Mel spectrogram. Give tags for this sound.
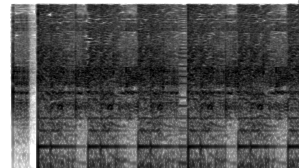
beep rhythm noise

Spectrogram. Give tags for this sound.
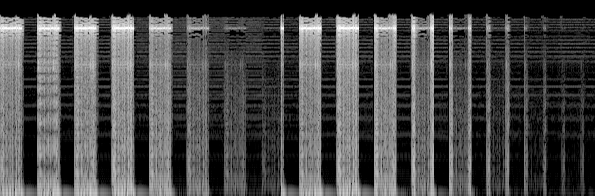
bend bending circuit glitch phone toy

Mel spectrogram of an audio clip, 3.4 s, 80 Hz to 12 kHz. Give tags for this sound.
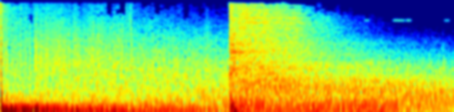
70BPM noisy

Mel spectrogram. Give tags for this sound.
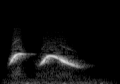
whistling wolf fast

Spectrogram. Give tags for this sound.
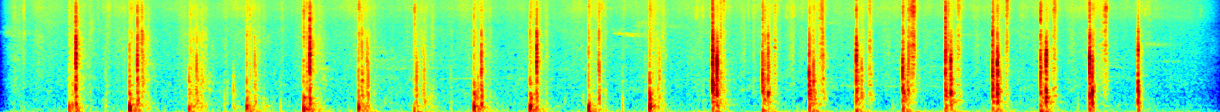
wood-stairs walk stairs feet outside deck wood wooden-stairs porch footsteps floor steps walking outdoors wooden

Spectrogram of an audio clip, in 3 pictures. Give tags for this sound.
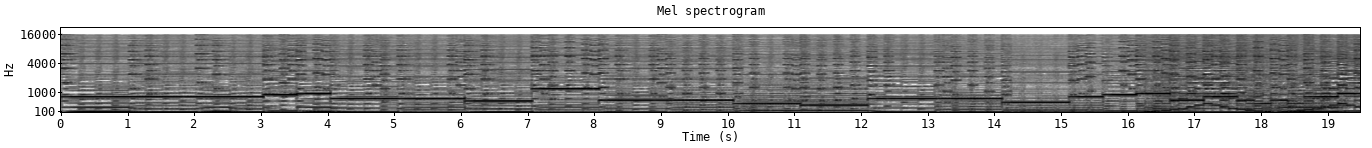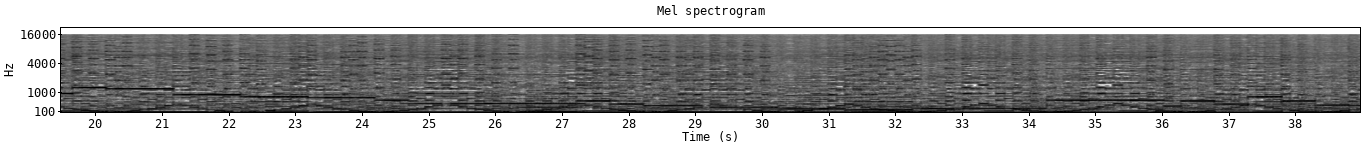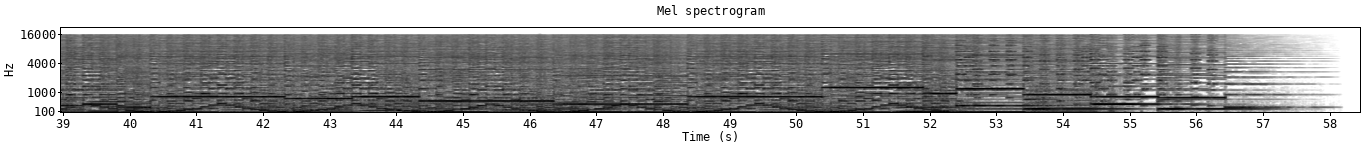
nes musagi chiptune

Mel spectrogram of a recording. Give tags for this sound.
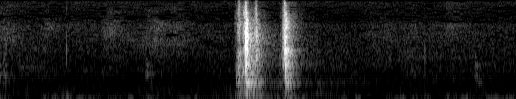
button pressure Radio switch

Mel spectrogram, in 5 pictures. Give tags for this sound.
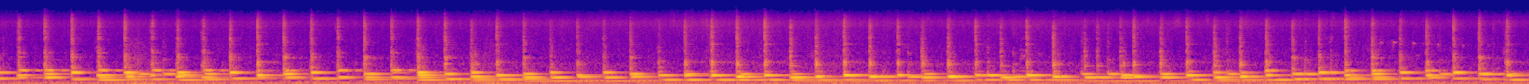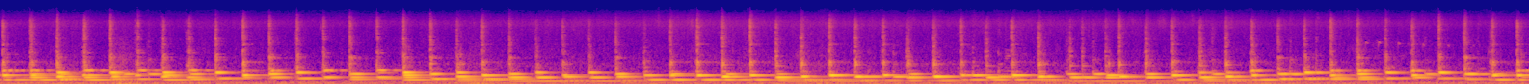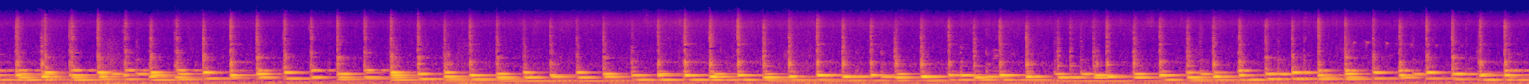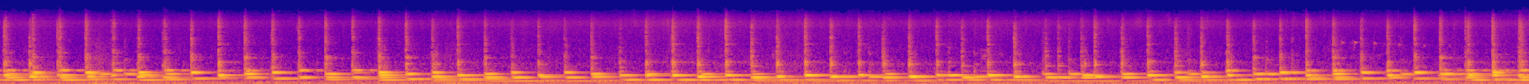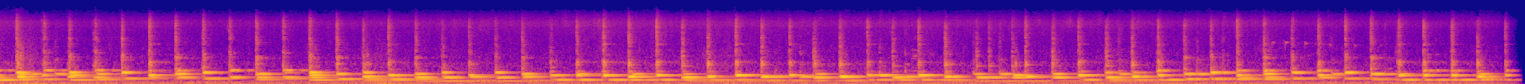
bali music traditional xylophone

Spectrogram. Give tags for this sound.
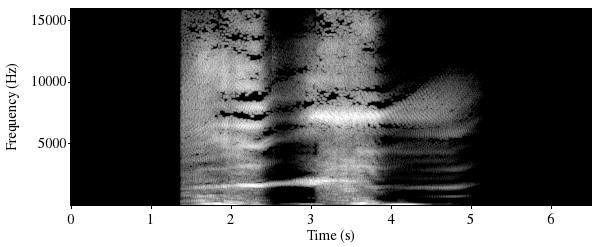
processed sound-effect fx horror effect sci-fi sound

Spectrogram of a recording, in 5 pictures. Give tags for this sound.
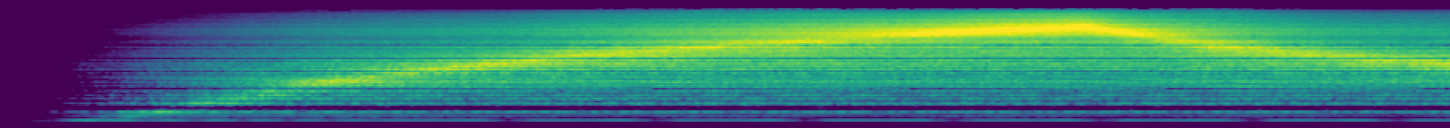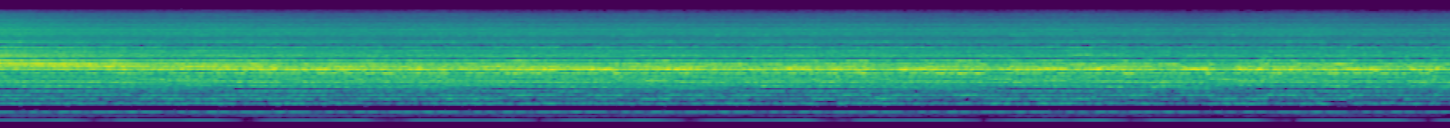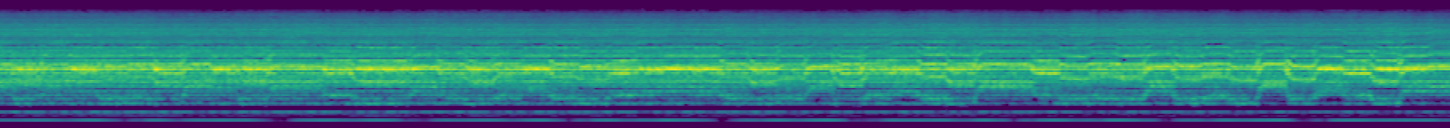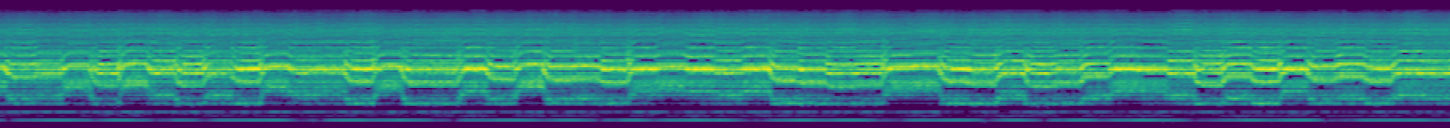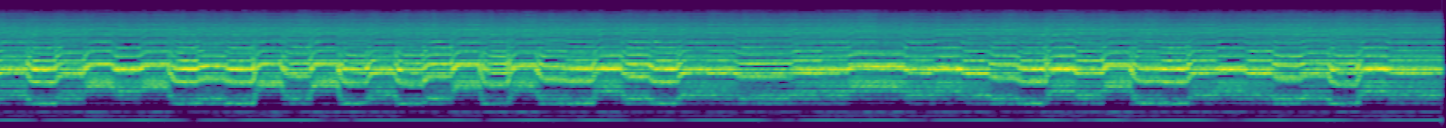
ambient pad soundscape space texture

